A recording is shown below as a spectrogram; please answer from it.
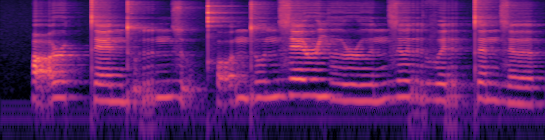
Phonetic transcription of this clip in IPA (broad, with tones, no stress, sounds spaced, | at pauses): ɑ̰˧ ɹ tː ɛ˨ n d ṵ˨ r n z ṵ˧ kʰ ɔ̰˦ n d u˧ n z ɛ˦ ɹ j ɯ˨ ɹ ɯ˨ n z ɯ˦ r v ɘ˧ r t ə˧ n z ə˨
